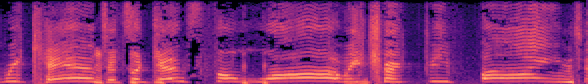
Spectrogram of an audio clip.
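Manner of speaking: high, slow, prissy voice; prim rule-follower. Retold or imitated. Sending up Harry for co-hosts, a high prissy stickler. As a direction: play the hero as a stickler for rules. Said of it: "And he's like".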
